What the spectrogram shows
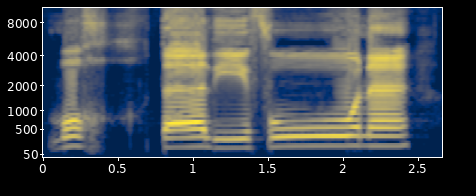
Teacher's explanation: Kho sukun yang didahului oleh huruf berharokat dhammah vokal u, maka dia juga tetap dibaca dengan ketebalan yang sempurna.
